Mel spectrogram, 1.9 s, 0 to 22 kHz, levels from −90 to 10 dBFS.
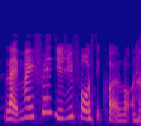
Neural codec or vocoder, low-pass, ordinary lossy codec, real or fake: none; 7.2 kHz; none; real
